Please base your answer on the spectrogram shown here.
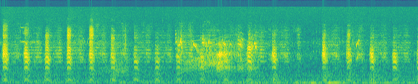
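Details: Egyptian geese and their grown goslings on the left side of Okaukuejo waterhole, Namibia: rapid, irregular short honking, roughly three calls a second, swelling into a louder, denser burst midway before settling back into steady pulses.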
